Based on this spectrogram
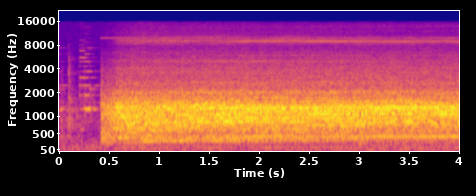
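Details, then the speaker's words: ILIFE V7s Plus robot vacuum after repair of error 4 (four beeps, main brush not turning); cleaning alone had not fixed it: short start-up, then a steady even whir with no grinding; main brush spins, runs normally. "yes the main brush is spinning if no other bugs show up this has been a successful repair"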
